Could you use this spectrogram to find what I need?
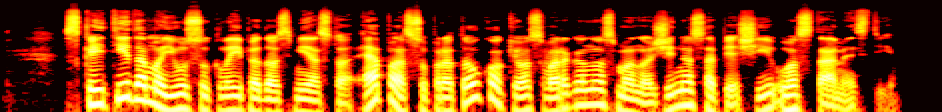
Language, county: Lithuanian, Panevėžys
